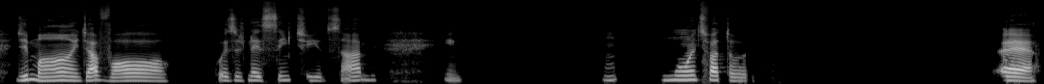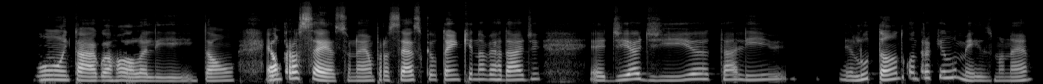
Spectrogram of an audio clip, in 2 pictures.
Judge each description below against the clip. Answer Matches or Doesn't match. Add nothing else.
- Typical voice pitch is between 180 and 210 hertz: Matches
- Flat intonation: Doesn't match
